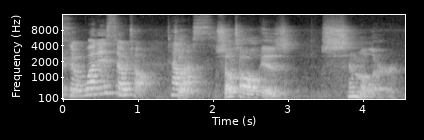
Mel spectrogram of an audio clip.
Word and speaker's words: Sotol: And today we are using Sotol. Sotol. Or haven't we heard it pronounced different ways? I looked it up, Sotol? and they had like a genuine, actual Mexican on the YouTube video saying Sotol.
